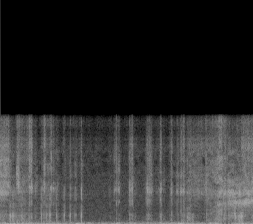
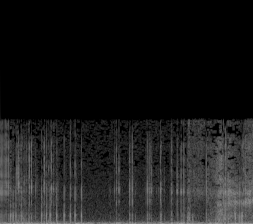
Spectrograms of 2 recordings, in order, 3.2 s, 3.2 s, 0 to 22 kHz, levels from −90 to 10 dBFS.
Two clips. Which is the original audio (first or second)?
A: second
